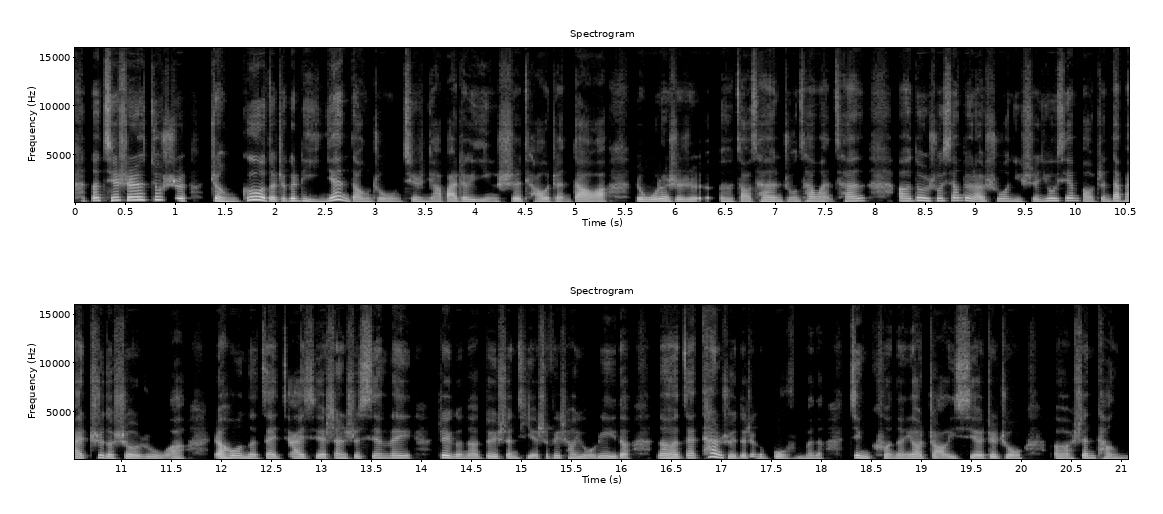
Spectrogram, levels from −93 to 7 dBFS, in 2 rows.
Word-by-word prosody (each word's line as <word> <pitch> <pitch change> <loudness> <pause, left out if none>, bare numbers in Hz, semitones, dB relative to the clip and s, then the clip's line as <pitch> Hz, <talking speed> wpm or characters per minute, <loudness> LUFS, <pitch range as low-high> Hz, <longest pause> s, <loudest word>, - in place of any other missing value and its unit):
那 275 - +6
其 285 +1 +3
实 310 +1 +7
就 330 +1 +4
是 245 -6 +3 0.2
整 185 -8 +3
个 310 - +9
的 195 - +3
这 225 +3 -3
个 240 - +8
理 215 -8 -2
念 285 - +5
当 170 -4 -2
中， 165 -1 -5
其 180 +1 -4
实 180 - -6
你 170 - -8
要 165 0 -5
把 160 - 0
这 180 - 0
个 180 - -1
饮 175 - -7
食 165 +1 -1
调 165 +1 -2
整 165 -5 -6
到 175 -2 +2
啊， 150 0 0 0.3
就 170 - +2
无 185 +3 +1
论 220 -1 +5
是 190 -2 -2
是， 170 0 -4
嗯， 170 -1 -3
早 160 0 -3
餐、 185 +2 -1
中 195 0 -7
餐、 220 +2 -1
晚 200 -6 -4
餐， 225 +3 -2 0.3
啊， 235 0 0
都 280 +1 +6
是 255 - +4
说 255 0 -1
相 275 +2 +1
对 270 - +4
来 - - 0
说 225 +2 -4
你 195 -5 -7
是 185 +5 -6
优 245 +3 +2
先 255 0 +1
保 160 -7 -3
证 195 +5 -7
蛋 225 - +4
白 195 +1 +1
质 255 +4 -3
的 180 - +1
摄 180 0 0
入 175 -2 -6
啊， 160 -1 -5 0.3
然 185 - +4
后 235 -1 +2
呢， 185 -3 -1
再 190 0 0
加 185 +1 -3
一 - - +2
些 185 +1 0
膳 200 0 -2
食 190 +1 -4
纤 215 +2 -4
维， 225 0 -1 0.2
这 245 -4 +6
个 185 - 0
呢， 170 0 -3
对 190 +2 -1
身 195 +2 -2
体 200 - -8
也 - - -2
是 195 - -10
非 215 +2 -2
常 200 -1 -4
有 180 - -4
利 205 -2 -1
的。 - - -1 0.2
那 215 -3 +3
在 210 +4 -1
碳 310 +6 +3
水 190 -6 -2
的 - - -3
这 185 - -6
个 185 - -4
部 180 -1 -2
分 170 -2 -12
分 160 -1 -6
呢， 155 - -7 0.3
尽 230 -5 +3
可 170 -4 -5
能 170 - -4
要 185 -2 +1
找 170 - -4
一 180 - -4
些 175 +1 0
这 180 0 -1
种， 180 0 -3 0.3
呃， 170 -1 -4
升 215 +5 0
糖 195 0 -5
190 Hz, 305 characters per minute, -23 LUFS, 175-225 Hz, 0.3 s, 个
